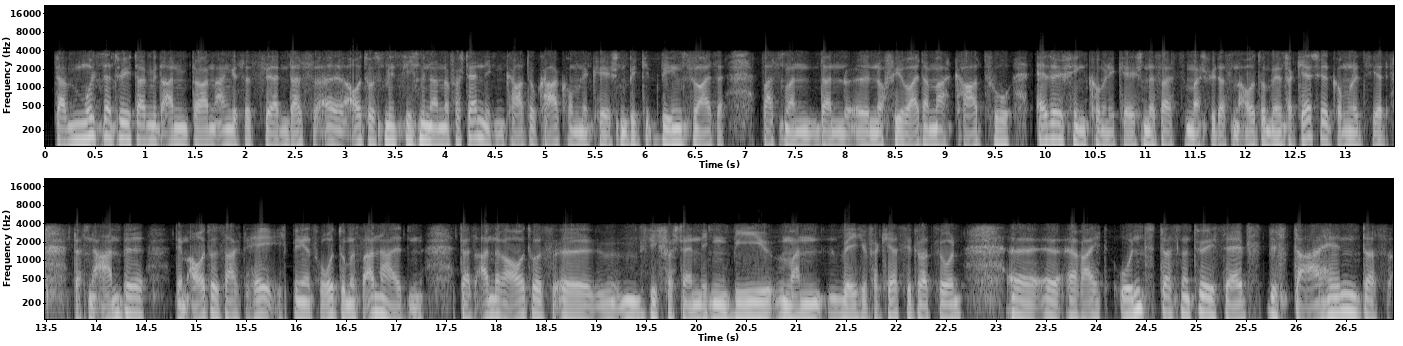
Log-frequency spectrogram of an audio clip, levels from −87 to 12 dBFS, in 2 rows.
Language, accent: German, German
